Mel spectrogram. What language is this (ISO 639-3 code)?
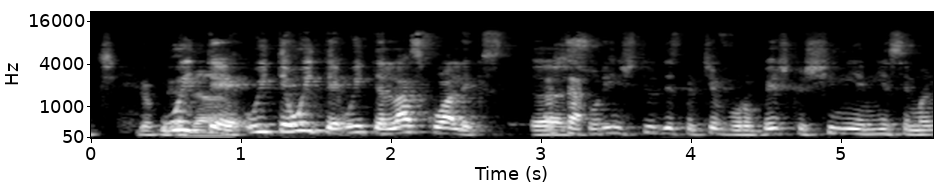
ron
